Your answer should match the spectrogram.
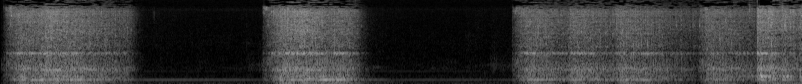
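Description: Surya sewing machine running in three bursts of stitching along a folded fabric strip: about a second and a half, then about a second, then nearly three seconds, with short quiet pauses between.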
